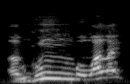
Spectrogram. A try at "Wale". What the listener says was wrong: Got to pronounce the W. The W's not silent.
